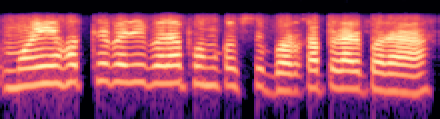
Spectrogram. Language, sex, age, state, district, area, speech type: Assamese, female, 18-30, Assam, Barpeta, rural, conversation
